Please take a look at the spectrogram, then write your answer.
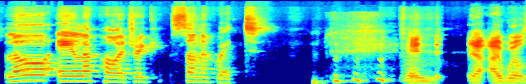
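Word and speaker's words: Lá Fhéile Pádraig sona dhuit: the curve next year you can say law ella podrick sonowitz that is how you say happy saint patrick's day in irish law ela podrick sonogwit and i will say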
